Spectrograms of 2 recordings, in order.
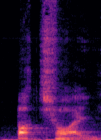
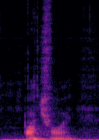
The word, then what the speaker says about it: bok choy: using the this vegetable, bok choy, bok choy, right? It's Cantonese pronunciation of bai chai, bai chai.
